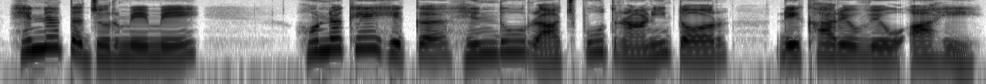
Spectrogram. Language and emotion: Sindhi, neutral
